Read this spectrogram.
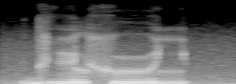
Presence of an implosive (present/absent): absent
